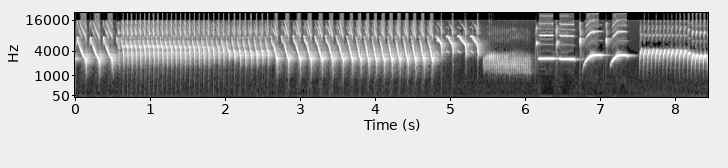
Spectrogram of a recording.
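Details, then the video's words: Canary singing a long 'cuit cuit' rolling song meant to provoke other canaries to answer: a fast, steady trill of repeated downswept notes, then a brief buzzy note and clipped whistles leading into another trill. "PANCINGAN Kenari GACOR PANJANG Cuit CUIT EMOSI ini AMPUH utk MASTERAN Kenari PAUD belajar BUNYI"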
